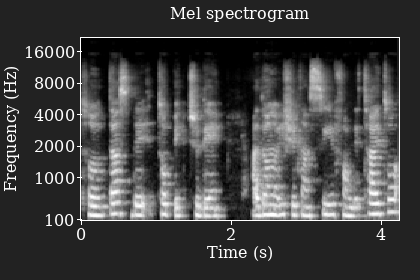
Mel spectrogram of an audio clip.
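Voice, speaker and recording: With a Cameroonian French accent, a woman talks at a moderate pace in a medium pitch. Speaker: hair stylist. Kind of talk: live stream talk. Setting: livestream. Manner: animated.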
